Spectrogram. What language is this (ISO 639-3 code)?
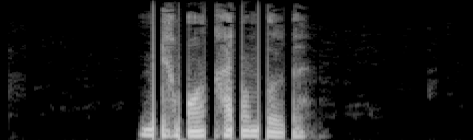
uzb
